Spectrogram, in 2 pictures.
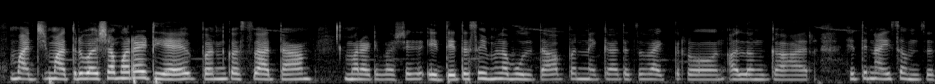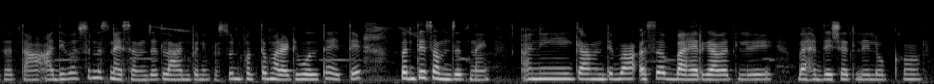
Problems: none marked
